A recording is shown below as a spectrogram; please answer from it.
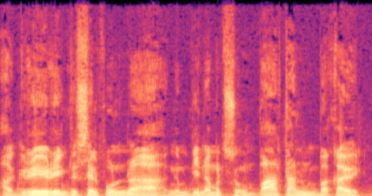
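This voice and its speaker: A man's voice: mid-range voice, measured pace, a bit bright, slight background noise, lightly acted. A man playing a stern, blunt Filipino family man in an Ilocano radio drama, speaking in a scolding, questioning way. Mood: grumbling.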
